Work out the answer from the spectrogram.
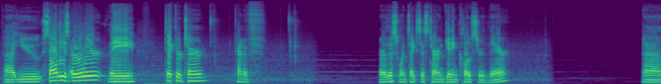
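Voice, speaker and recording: A man narrating a tabletop game as game master, unhurried and loose, often pausing with ums and uhs. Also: mid-range voice.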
